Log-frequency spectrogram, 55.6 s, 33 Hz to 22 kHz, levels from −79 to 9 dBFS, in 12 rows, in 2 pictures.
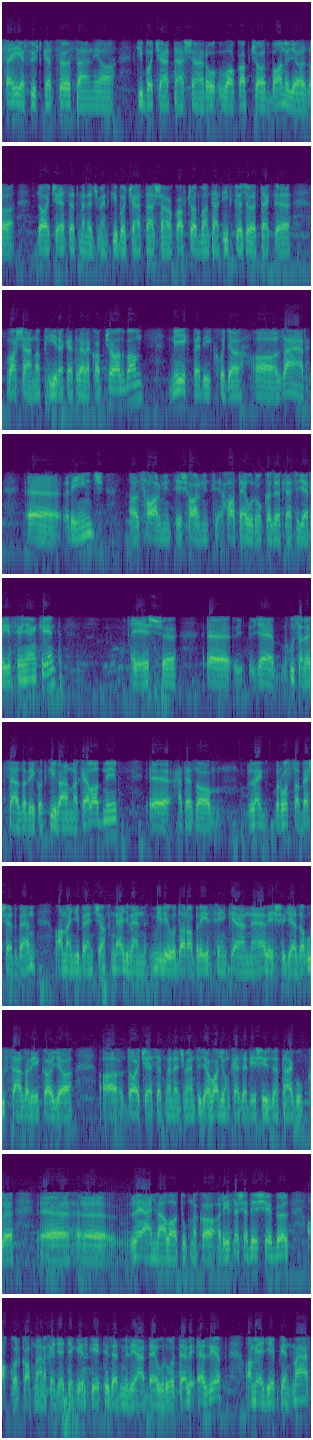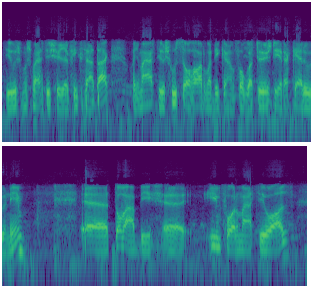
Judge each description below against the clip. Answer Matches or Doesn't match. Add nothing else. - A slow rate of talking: Doesn't match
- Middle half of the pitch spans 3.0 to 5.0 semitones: Doesn't match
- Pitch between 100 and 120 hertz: Doesn't match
